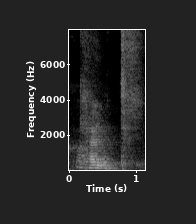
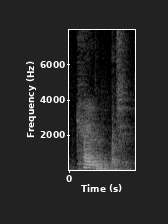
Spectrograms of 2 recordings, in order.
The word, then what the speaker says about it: count: couch or coach, because that T in Brazilian Portuguese very often is going to sound like ch to my ear. So I go, couch, coach. Okay, so say that again. Count. No, not ch. Do you hear the difference between my T and Tachi's? Okay, so I'm going to say it. Count. Count. Okay, you can still hear a bit of it.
